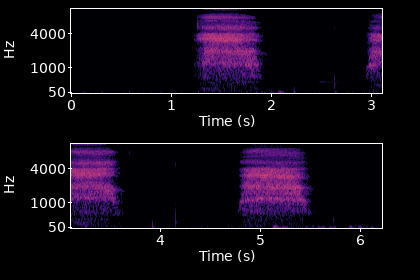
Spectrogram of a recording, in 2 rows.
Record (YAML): exhalation_length: 6.2 s
exhalation_amplitude: 933
exhalation_signal_mean_std_ratio: 0.51
survey_phase: beta (2021-08-13 to 2022-03-07)
age: 18-44
gender: Female
wearing_mask: 'No'
symptom_runny_or_blocked_nose: true
symptom_sore_throat: true
smoker_status: Never smoked
respiratory_condition_asthma: false
respiratory_condition_other: false
recruitment_source: Test and Trace
submission_delay: 1 day
covid_test_result: Positive
covid_test_method: RT-qPCR
covid_ct_value: 32.6
covid_ct_gene: ORF1ab gene
covid_ct_mean: 34.4
covid_viral_load: 5.3 copies/ml
covid_viral_load_category: Minimal viral load (< 10K copies/ml)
